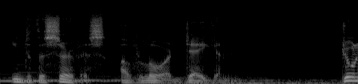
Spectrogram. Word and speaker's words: Dagon: So it's pronounced Dagon. I thought this whole time I thought it was Dagon. warden of the Shrine of Dagon. Oh, see, he pronounces it Dagon.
